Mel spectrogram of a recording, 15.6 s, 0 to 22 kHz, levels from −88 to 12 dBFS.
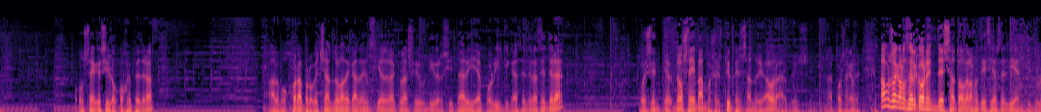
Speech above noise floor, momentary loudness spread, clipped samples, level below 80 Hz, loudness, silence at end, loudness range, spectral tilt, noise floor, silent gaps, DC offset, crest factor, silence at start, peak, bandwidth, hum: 25 dB; 17 LU; under 0.1%; -34 dBFS; -23 LUFS; 0 s; 9 LU; -6.5 dB/octave; -48 dBFS; none; under 0.1%; 22 dB; 0 s; -2 dBFS; 11.5 kHz; none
